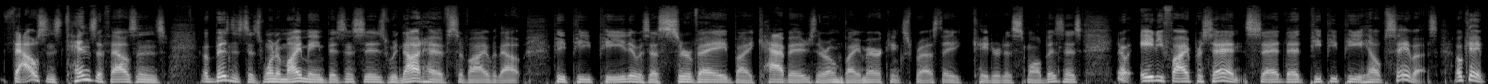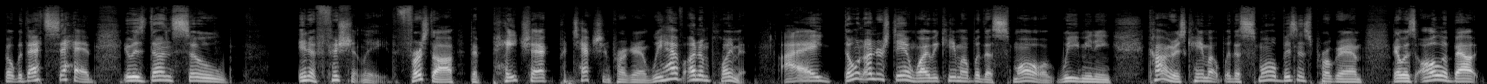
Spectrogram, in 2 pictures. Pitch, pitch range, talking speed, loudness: 125 Hz, 110-165 Hz, 170 wpm, -21 LUFS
